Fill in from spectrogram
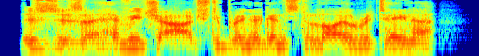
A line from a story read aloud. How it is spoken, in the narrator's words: he added, looking gravely at Taran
